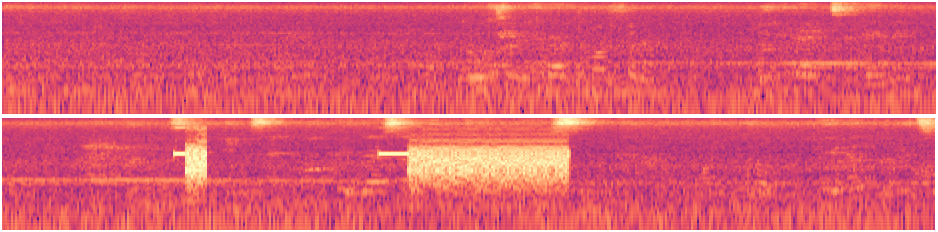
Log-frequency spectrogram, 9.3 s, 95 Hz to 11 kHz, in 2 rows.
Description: ACARS aircraft data, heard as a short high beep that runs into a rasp, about 2400 baud, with the noise inside a subway train.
